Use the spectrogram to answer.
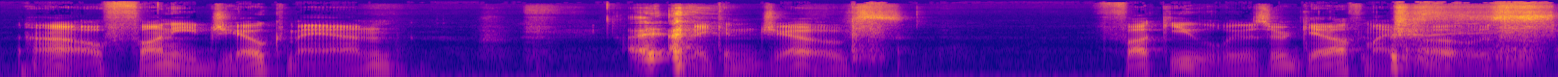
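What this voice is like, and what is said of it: Imitating Newton's voice. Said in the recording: “do the fucking Newton voice”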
